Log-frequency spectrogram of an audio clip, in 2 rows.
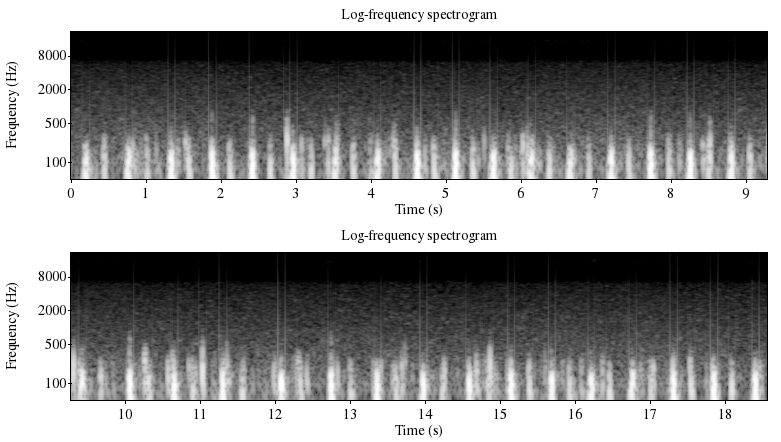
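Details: A person's own heartbeat in a first recording, fast and steady at roughly 110 beats a minute, low thumping, which the recorder attributes to excitement and nervousness.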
